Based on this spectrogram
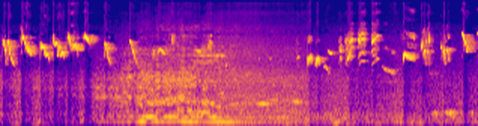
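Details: Pleci (white-eye) training song for caged birds: rapid, high, down-slurred chirps in quick runs at the start and end, with a noisy, rumbling stretch in the middle.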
